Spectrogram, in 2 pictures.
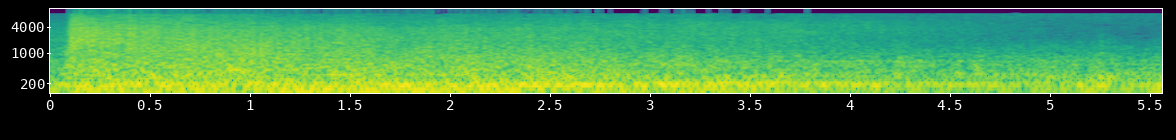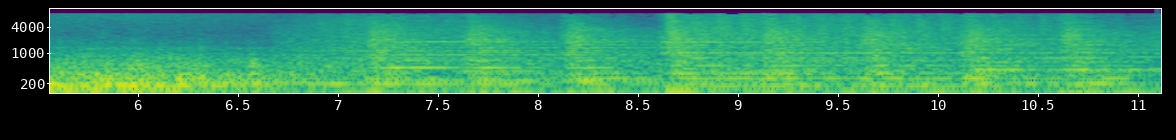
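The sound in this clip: Heavy thunder from a storm with lightning and hail: a loud, dense rumble rolls for several seconds, then eases into a rougher, more broken roll.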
